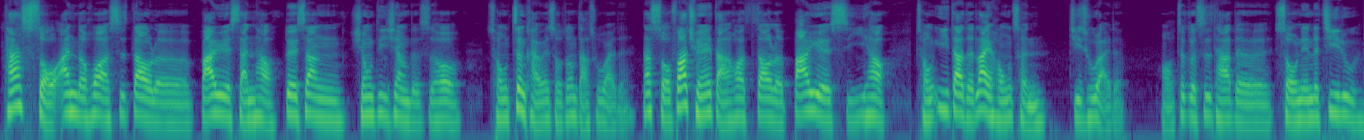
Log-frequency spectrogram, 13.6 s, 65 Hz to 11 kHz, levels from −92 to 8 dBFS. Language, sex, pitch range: Chinese, male, 135-175 Hz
